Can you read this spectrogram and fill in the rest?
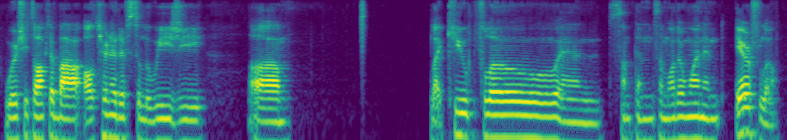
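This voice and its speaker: A man's voice: lowish voice, fairly even intonation, slow, dark tone, muffled recording. A young man from Algeria giving a recorded student presentation on a webcam, talking casually and correcting himself as he goes. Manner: casual, self-correcting, slightly rambling.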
